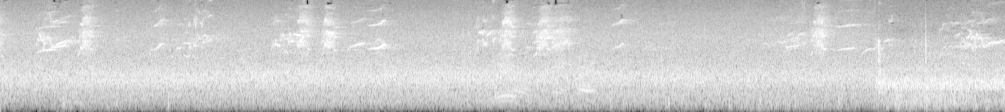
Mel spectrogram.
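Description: Birds chirping in short, scattered phrases over a steady outdoor background noise, which grows louder near the end.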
